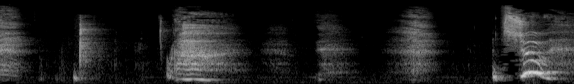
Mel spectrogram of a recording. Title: Lady Sneezes 46 times and blows her nose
